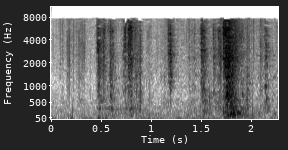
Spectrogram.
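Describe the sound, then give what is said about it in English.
A door is closed and quickly bolted: a few softer scraping and rattling handling sounds, then a firm thud near the end. There is no talking. “Closed the door and bolted it quickly.”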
